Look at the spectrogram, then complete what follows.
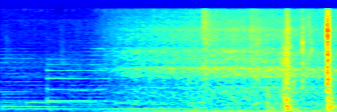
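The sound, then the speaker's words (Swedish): A car interior on a drive back to Hermanstorp, with a steady low engine rumble and road noise that swells slightly, plus two sharp thumps or clicks near the end; the sound is continuous, with no voices. “sitter i bilen på väg tillbaka till Hermanstorp.”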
